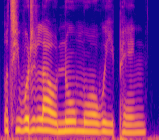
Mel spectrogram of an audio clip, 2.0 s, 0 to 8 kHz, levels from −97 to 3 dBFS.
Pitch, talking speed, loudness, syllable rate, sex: 195 Hz, 210 wpm, -17 LUFS, 5.1 syllables/s, female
